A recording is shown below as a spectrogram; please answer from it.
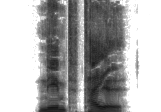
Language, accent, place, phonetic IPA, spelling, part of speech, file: German, Germany, Berlin, [ˌneːmt ˈtaɪ̯l], nehmt teil, verb, De-nehmt teil.ogg
- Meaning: inflection of teilnehmen: 1. second-person plural present 2. plural imperative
